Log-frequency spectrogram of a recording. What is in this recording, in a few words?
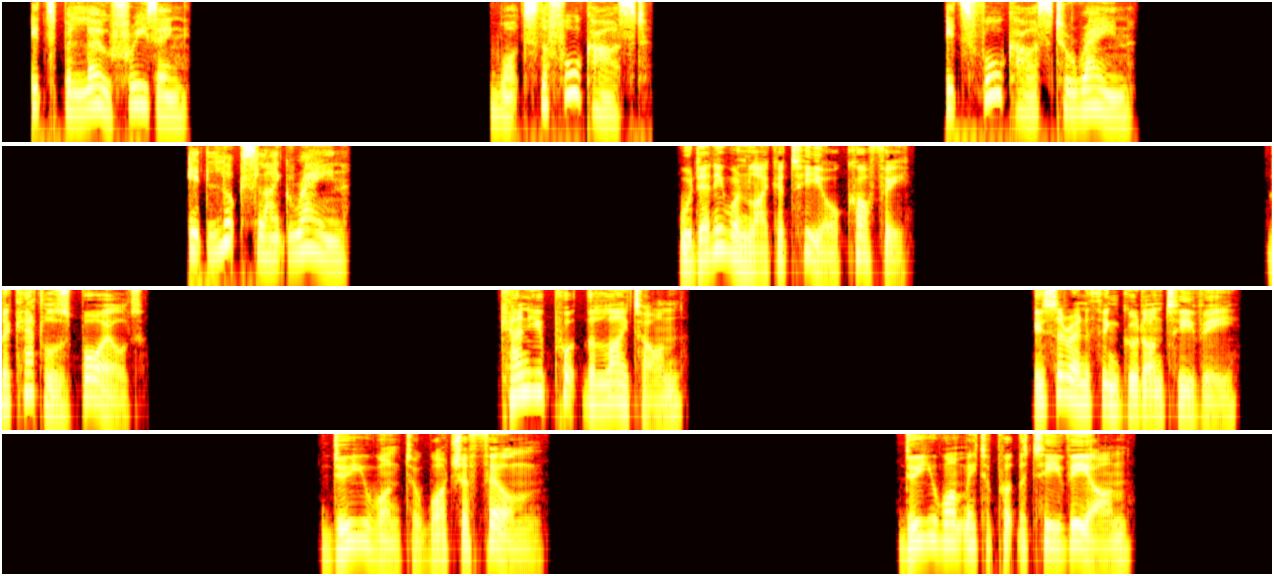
English Sentences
